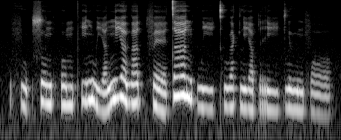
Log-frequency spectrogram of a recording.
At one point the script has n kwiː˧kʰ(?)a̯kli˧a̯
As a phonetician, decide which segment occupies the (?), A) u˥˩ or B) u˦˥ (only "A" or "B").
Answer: B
